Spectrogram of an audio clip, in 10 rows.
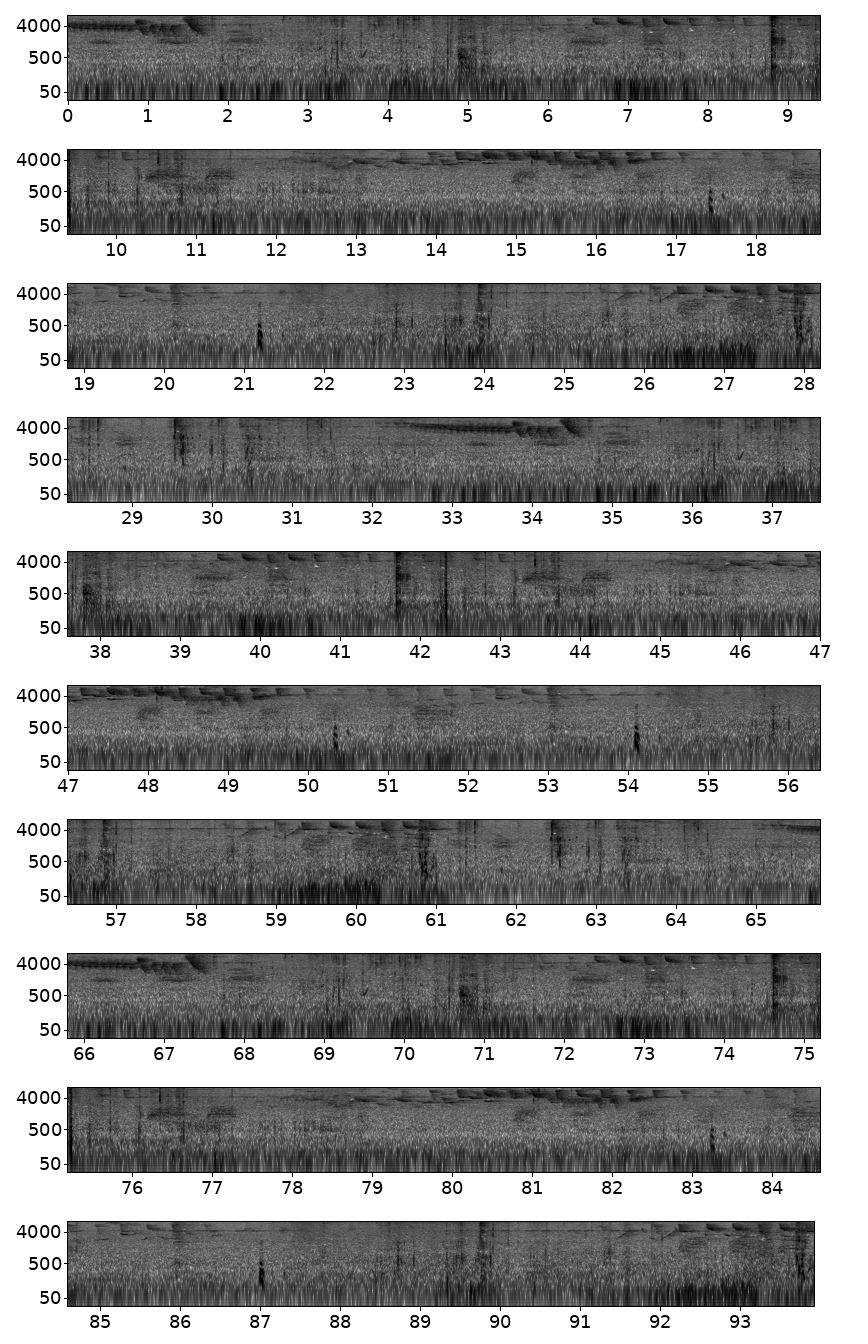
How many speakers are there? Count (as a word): zero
